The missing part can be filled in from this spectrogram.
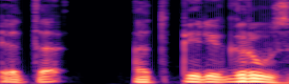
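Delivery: ordinary delivery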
